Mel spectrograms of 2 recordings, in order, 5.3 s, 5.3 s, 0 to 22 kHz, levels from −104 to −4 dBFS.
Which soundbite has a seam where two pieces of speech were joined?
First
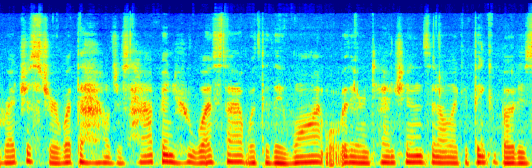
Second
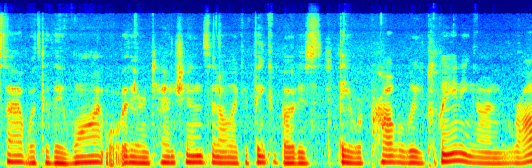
second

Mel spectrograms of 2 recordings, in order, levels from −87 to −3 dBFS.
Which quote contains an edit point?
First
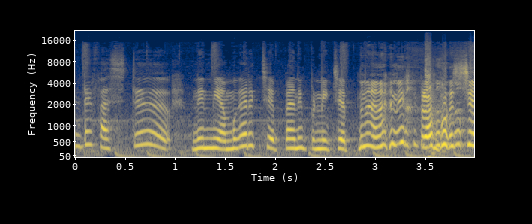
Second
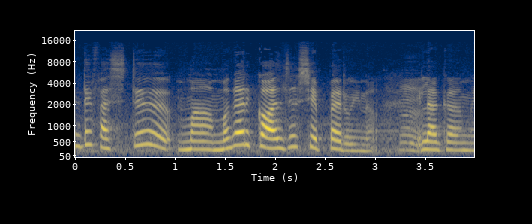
first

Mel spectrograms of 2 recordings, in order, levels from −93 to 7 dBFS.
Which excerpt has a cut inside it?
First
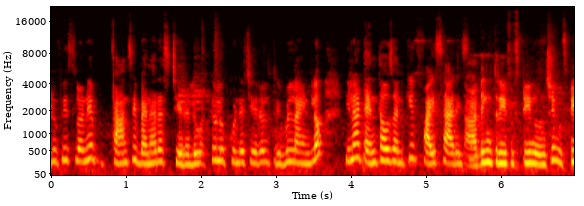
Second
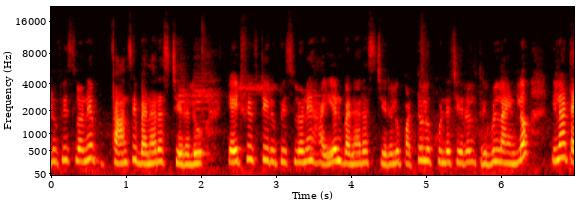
first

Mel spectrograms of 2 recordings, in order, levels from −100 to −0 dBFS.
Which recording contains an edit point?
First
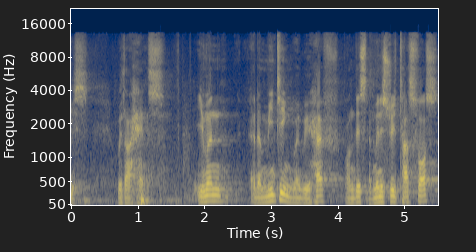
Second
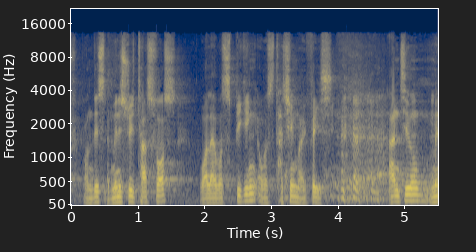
first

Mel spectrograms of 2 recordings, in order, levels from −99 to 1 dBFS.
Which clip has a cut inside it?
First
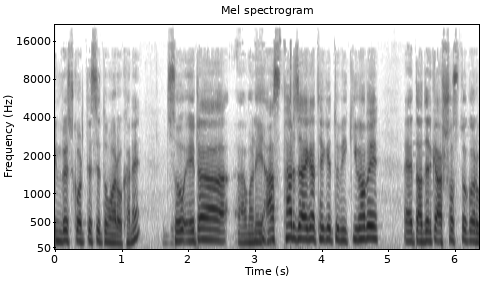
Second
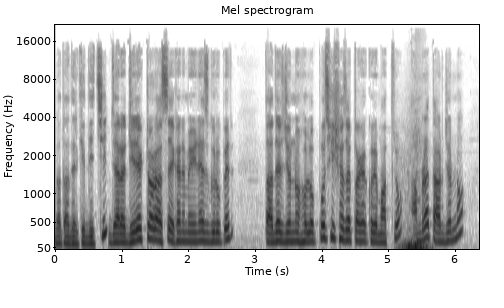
second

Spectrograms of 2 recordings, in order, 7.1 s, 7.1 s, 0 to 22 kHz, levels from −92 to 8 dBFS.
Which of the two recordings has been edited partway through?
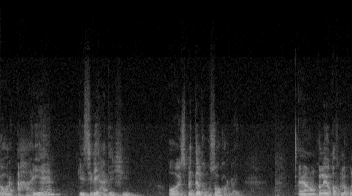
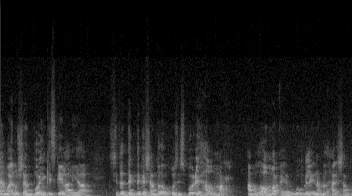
first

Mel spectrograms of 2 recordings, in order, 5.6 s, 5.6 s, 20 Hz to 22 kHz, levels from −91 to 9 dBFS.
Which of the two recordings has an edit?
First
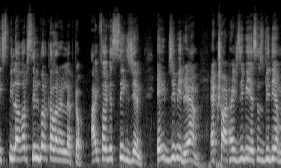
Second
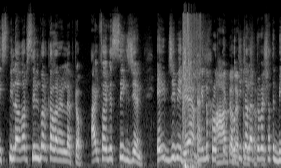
second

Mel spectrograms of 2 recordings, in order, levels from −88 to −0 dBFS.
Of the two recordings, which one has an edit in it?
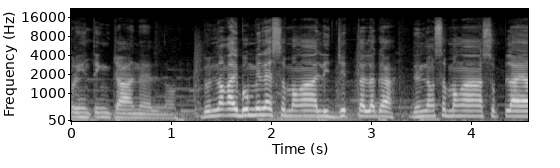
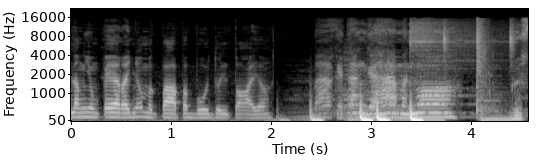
second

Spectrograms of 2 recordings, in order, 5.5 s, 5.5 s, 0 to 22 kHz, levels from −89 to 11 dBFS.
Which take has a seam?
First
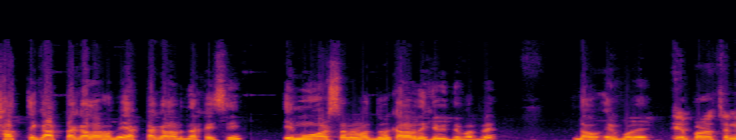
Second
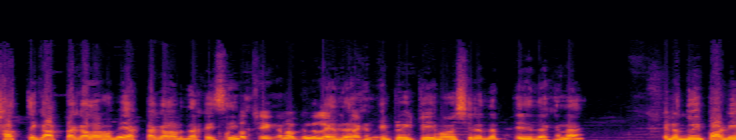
second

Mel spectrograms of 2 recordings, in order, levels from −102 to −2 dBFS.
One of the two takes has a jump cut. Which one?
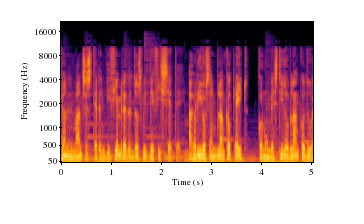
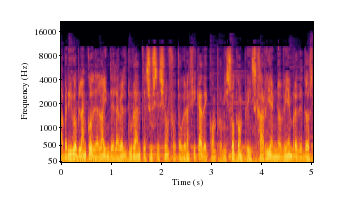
second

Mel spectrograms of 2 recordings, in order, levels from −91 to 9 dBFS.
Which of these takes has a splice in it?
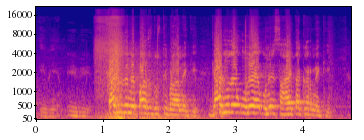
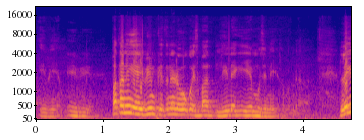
first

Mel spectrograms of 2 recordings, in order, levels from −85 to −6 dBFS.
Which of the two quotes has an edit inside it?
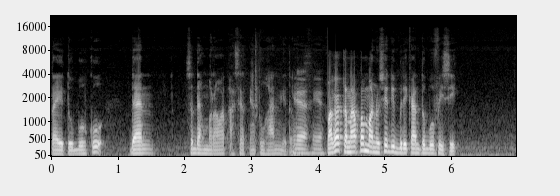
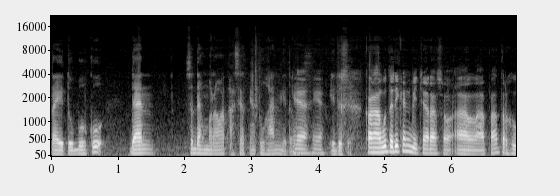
first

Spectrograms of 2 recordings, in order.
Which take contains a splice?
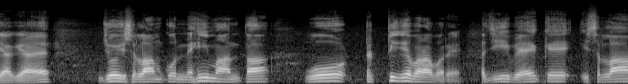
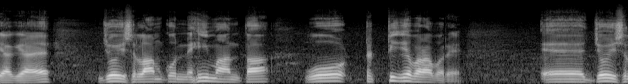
first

